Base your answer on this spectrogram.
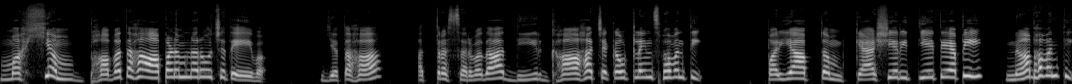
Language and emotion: Sanskrit, angry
